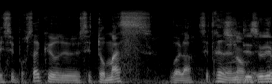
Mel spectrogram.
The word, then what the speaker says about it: Thomass: pour ça que c'est Thomas voilà c'est très énoris désolé moi j'ai vu deux s je me suis méfié mais non ça se prononce ça ça c'est il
